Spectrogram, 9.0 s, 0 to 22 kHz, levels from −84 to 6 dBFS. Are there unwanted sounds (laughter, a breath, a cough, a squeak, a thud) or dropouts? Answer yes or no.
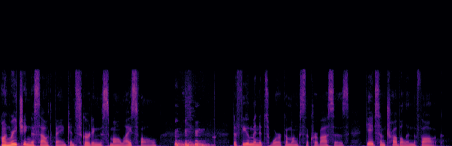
yes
